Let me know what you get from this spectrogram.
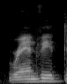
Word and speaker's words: Randvi: I'm wondering if you got stuck kind of like how I got stuck, because did you forget to go to, is it Radvi? Or how do you say her name? Randvi.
